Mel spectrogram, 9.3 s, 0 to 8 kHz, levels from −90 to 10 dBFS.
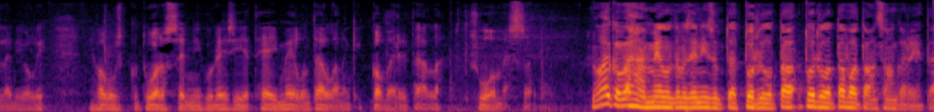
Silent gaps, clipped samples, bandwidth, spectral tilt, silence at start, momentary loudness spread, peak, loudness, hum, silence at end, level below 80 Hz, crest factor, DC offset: none; under 0.1%; 8 kHz; -7.5 dB/octave; 0 s; 20 LU; -2 dBFS; -19 LUFS; none; 0 s; -46 dBFS; 18 dB; under 0.1%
